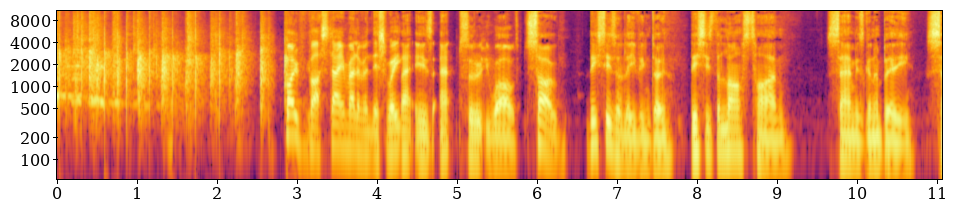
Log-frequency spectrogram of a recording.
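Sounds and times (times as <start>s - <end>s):
round of applause: 0.0s - 3.1s
speech: 2.8s - 11.0s.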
